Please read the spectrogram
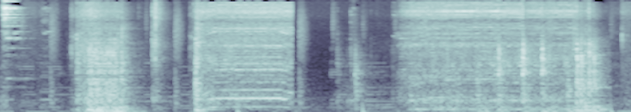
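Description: Cordless drill-driver running in two steady spells, first for about a second, then for about two seconds, on the screws of a wardrobe door handle.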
